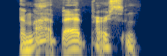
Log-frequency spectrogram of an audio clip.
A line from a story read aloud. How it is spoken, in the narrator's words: You croak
